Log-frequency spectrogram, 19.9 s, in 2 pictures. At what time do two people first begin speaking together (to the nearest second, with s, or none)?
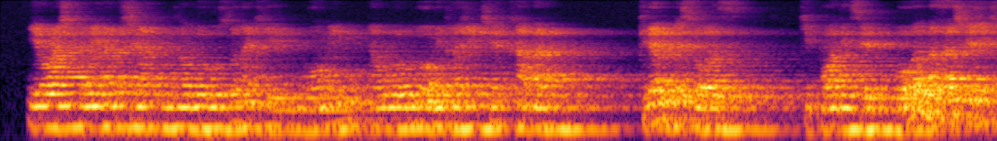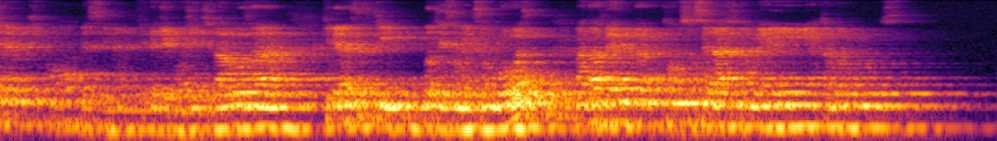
none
